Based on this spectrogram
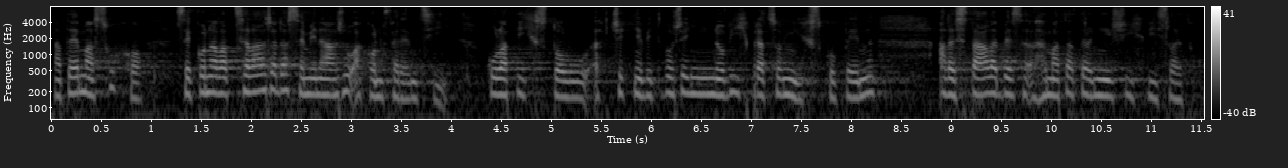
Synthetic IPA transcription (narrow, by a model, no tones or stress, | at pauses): nat̪ɛːmasuxo̞ | sɛko̞nalat͡sɛlaːradasɛmɪnaːr̝uːʔako̞nfɛɾɛnt͡sḭː | kulat̪iːxst̪o̞luːft͡ʃɛt̪ɲɛvɪt̪vo̞r̝ɛɲiːno̞viːxpɾat͡so̞vɲiːxskupɪnʔalɛst̪aːlɛbɛzɦmat̪at̪ɛlɲɛjʃiːxviːslɛt̪ku̥ː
